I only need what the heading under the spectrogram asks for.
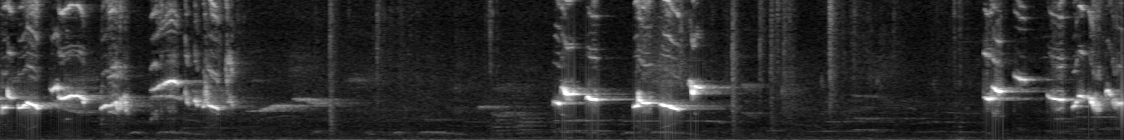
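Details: Loud thrush song played as a lure to attract other thrushes: three bursts of rich, high warbled whistles with rapid slurs, each lasting one to two seconds and separated by several seconds of near silence.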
